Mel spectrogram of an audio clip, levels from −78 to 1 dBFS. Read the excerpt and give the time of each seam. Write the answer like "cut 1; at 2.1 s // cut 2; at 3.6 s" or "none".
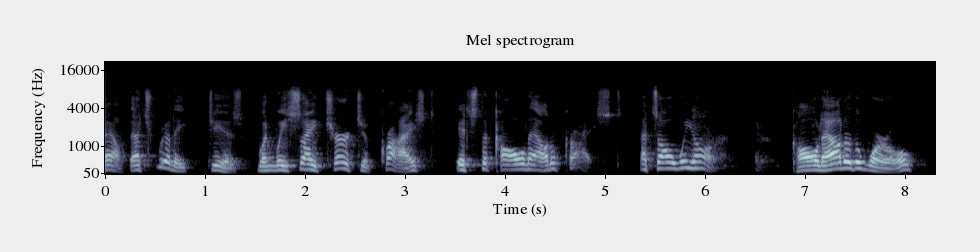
cut 1; at 1.0 s // cut 2; at 1.5 s // cut 3; at 5.2 s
